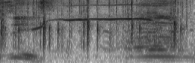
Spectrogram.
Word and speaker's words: Zeus: Zeus rhymes with peace. For those who don't know, I'm Zeus.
